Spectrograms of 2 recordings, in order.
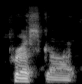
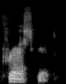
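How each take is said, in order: First: It is said the general, non-local way. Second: It is said the local Arizona way. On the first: "Everywhere else in the world they call it Prescott" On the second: "but in Arizona they call it Prescott"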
